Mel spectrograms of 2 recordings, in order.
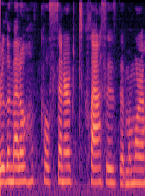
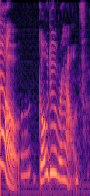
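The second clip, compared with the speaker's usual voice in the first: higher-pitched, mildly cross retold order; mock stern refusal; 4 semitones higher, slower than usual. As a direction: imitate a teacher firmly refusing, without shouting. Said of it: "would have been getting mad at them".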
